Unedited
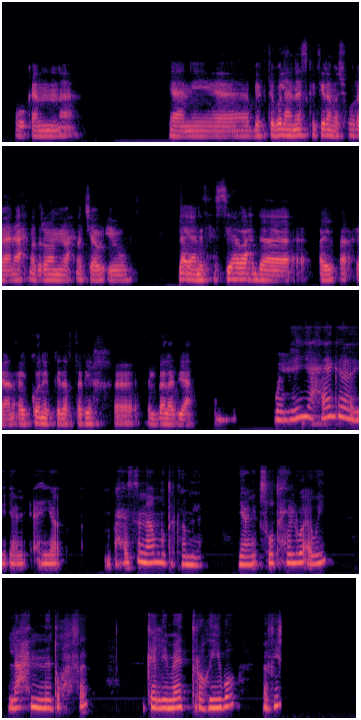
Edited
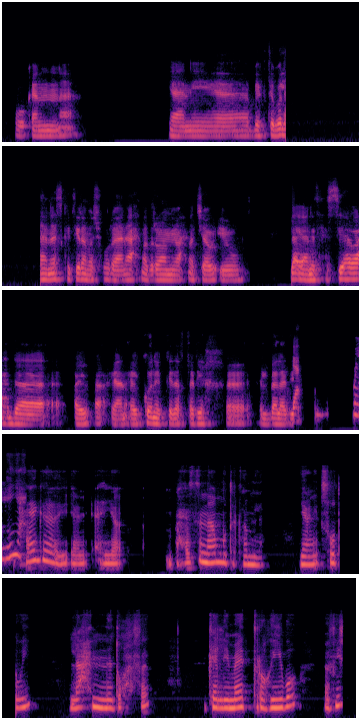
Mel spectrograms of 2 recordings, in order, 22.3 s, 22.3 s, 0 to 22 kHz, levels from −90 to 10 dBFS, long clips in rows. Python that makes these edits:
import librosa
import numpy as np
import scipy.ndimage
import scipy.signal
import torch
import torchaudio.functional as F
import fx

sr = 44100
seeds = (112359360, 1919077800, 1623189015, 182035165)

y = fx.edit(x, sr, fx.insert_room_tone(at_s=3.55, length_s=1.4),
    fx.speed_span(start_s=11.17, length_s=1.76, speed=1.56),
    fx.silence(start_s=16.84, length_s=0.42), tone=tone)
